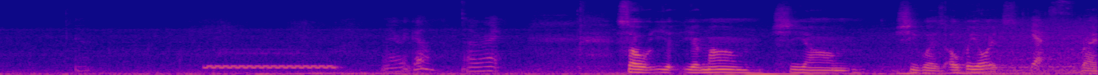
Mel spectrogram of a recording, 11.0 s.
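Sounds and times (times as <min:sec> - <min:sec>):
phone chirp: 0:02.1 - 0:03.5
speech: 0:06.2 - 0:10.9.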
